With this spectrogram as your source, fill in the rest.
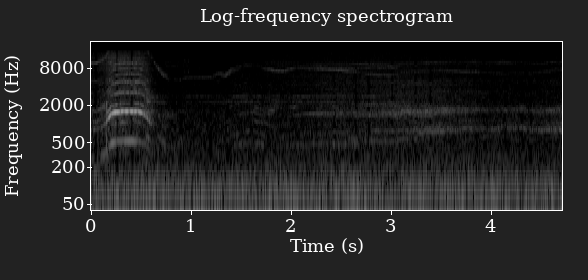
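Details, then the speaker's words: Skyzone S140 140mm 3-inch brushless FPV racing drone on 3S battery, full-throttle punch-out: short loud high whine with squeaking from the motors, suspected to be because the motors are tight. "I can hear kind of a squeaking noise coming out of the motors yeah you can hear that squeaking noise yeah the motors are so tight that is squeaks"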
